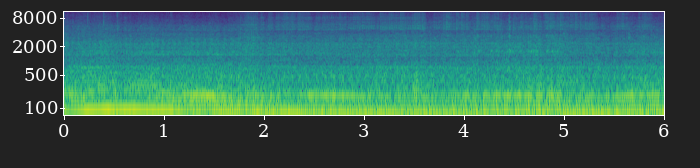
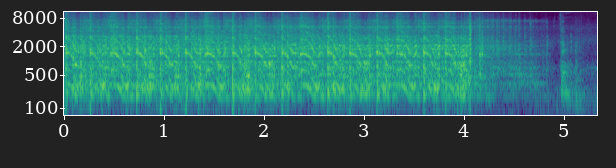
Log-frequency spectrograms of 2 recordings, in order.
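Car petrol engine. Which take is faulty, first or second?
second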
